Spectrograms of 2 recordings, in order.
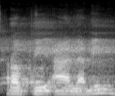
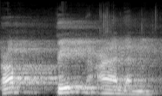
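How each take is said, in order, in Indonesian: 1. Bunyi b pendek, tidak dirangkap. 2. Bunyi b dirangkap dan ditahan.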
